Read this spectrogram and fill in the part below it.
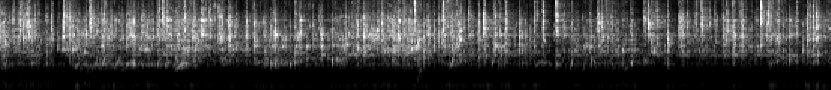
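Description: A spoon stirs an absinthe martini over ice in a mixing glass, giving a continuous close, bright clinking rattle that runs unbroken for a few seconds.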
